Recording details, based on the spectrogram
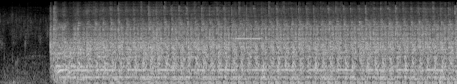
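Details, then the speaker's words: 2000 Johnson 90hp outboard, first start of the year after spark plug and fuel filter service, cold, in neutral with water on, manual choke up: steady rapid cranking about three beats a second that never catches into a clean run; some smoke. "All right, it's the first time for the year, so we'll go over to the manual choke inside of here and just put that up and have them crank it."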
